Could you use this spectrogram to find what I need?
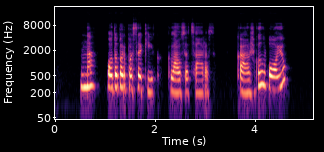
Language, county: Lithuanian, Utena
